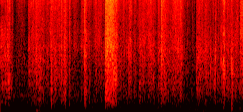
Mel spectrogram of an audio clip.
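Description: Tissue paper and packaging wrap rustling and crinkling as hands unfold and unwrap them, in irregular bursts, with one louder rustle about two seconds in.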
